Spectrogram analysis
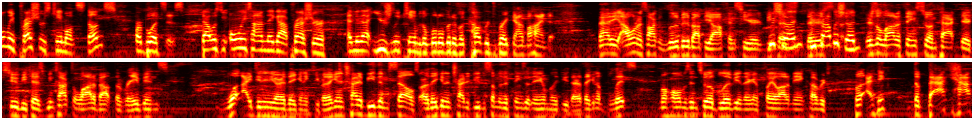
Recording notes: KCSN Live Postgame Show. Live from The Bullpen Bar and Grill on 135th.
